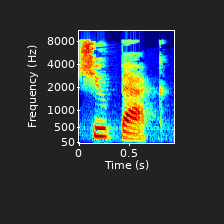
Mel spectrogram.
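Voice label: "shoot back", English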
